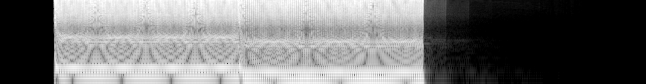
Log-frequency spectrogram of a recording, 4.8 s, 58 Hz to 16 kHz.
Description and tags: This Foley sample was recorded with a Zoom H4n, edited in Ableton Live 9 and Mastered in Studio One.
noise, distortion, distorted, effect, modulation, synthesis, sfx, fx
